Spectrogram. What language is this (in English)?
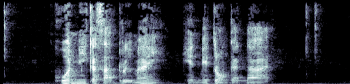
Thai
